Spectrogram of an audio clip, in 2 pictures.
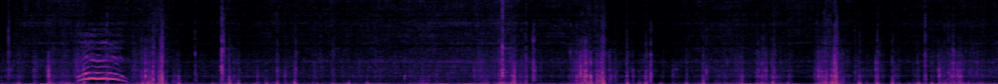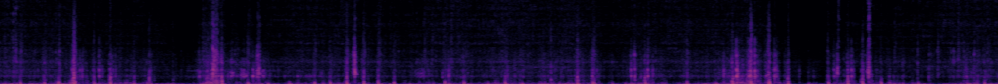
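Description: Mountain bike rolling fast down a dry dirt trail: a steady rumble of tyres on dirt with frequent irregular knocks and rattles from the bike over bumps. A brief high tone rises and falls about a second in.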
